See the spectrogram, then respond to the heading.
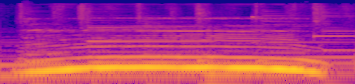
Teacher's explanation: нам потрібно щільно зімкнути губи і повітря що повинно виходити з нашого ротика не може знайти вихід тому воно виходить через ніс а потім коли ми розмикаємо губи виходить залишки повітря а зараз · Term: звук м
